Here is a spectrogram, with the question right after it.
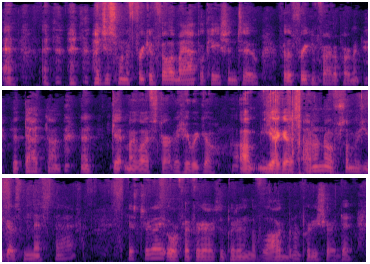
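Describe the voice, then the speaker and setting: Speaking very fast, a man holds a medium pitch with ordinary pitch variation. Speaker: vlogger. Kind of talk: casual vlog.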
